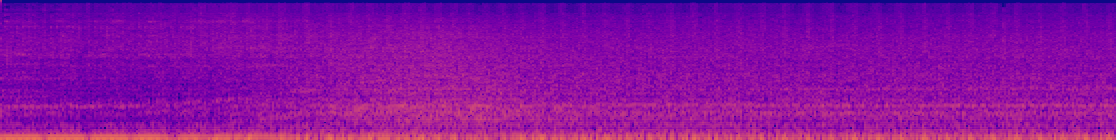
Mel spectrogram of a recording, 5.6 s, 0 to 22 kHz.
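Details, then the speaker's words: 1990 Mercedes 560SEC after fuel pump and four fuel hose replacement, with throttle blip: uneven lumpy low beat that wavers; running a little rough, spark plugs still due for change, cause unconfirmed. "Yeah, little rough. We still got to change the spark plugs."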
